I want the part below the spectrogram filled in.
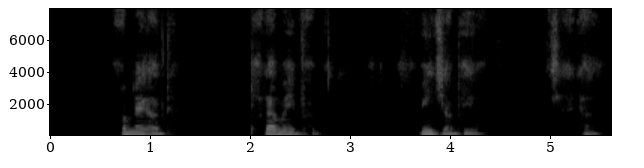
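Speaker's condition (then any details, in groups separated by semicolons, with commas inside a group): Amyotrophic lateral sclerosis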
